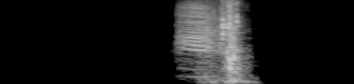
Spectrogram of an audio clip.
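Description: A wooden chest thumps shut.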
